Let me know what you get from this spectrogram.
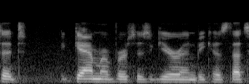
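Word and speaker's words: Guiron: Gearin because that's how they pronounce it in the Sandy Frank version because an MST they make a joke about it rhyming with urine mean butt in gear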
